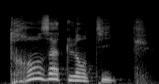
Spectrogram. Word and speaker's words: transatlantique: Transatlantique. Okay, so at the end, tic. Remember Q-U-E, K. Okay. Transatlantique.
